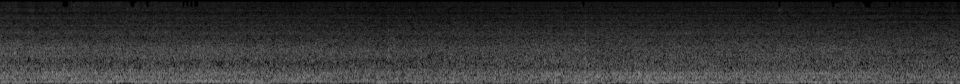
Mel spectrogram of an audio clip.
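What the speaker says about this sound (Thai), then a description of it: "น้ำตกปลาละอุงอยู่ที่หัวหินเด้อจ้ะ" Pa La-u waterfall near Hua Hin pours in a dense, steady roar of rushing water, a constant broadband wash with no pauses and no voices.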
